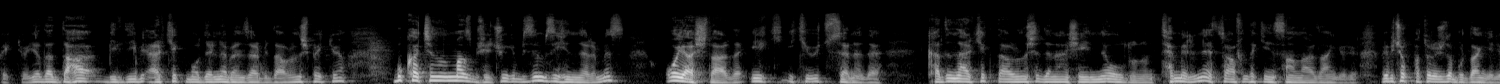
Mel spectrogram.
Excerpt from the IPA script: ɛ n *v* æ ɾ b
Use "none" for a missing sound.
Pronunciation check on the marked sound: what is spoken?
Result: z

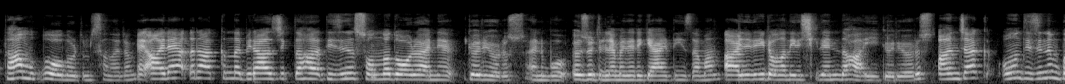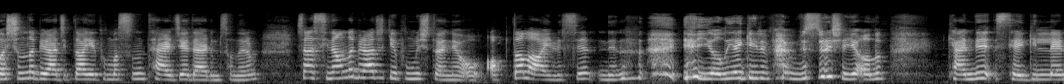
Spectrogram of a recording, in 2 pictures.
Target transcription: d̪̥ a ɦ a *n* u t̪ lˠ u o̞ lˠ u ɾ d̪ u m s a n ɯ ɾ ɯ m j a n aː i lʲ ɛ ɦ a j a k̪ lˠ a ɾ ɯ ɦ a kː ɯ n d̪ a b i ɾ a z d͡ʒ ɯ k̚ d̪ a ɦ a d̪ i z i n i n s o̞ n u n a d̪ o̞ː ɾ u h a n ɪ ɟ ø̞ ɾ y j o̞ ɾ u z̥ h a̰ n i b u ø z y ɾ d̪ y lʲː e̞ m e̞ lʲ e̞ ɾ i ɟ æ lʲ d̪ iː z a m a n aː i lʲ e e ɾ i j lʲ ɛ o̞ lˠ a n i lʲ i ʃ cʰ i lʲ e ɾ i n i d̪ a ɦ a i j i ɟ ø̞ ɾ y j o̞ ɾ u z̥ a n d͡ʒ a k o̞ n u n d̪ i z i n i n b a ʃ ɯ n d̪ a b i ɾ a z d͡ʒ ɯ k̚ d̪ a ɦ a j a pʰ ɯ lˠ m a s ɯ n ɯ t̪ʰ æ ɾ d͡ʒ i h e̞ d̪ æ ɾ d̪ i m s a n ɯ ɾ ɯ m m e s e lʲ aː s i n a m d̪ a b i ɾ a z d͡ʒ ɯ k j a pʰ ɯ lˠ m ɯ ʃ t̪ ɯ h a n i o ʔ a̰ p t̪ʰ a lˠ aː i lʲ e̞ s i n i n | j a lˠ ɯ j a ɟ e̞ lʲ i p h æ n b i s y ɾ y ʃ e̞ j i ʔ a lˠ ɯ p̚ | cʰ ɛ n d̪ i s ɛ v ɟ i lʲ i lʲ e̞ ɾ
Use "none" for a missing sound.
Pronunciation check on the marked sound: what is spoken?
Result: m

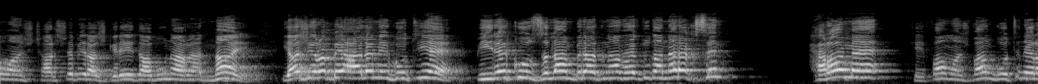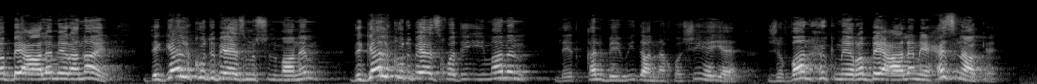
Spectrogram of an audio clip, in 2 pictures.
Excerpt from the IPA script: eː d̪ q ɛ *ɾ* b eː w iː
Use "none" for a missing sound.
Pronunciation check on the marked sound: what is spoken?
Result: l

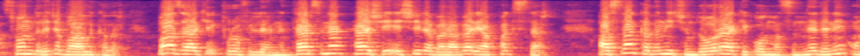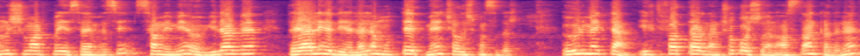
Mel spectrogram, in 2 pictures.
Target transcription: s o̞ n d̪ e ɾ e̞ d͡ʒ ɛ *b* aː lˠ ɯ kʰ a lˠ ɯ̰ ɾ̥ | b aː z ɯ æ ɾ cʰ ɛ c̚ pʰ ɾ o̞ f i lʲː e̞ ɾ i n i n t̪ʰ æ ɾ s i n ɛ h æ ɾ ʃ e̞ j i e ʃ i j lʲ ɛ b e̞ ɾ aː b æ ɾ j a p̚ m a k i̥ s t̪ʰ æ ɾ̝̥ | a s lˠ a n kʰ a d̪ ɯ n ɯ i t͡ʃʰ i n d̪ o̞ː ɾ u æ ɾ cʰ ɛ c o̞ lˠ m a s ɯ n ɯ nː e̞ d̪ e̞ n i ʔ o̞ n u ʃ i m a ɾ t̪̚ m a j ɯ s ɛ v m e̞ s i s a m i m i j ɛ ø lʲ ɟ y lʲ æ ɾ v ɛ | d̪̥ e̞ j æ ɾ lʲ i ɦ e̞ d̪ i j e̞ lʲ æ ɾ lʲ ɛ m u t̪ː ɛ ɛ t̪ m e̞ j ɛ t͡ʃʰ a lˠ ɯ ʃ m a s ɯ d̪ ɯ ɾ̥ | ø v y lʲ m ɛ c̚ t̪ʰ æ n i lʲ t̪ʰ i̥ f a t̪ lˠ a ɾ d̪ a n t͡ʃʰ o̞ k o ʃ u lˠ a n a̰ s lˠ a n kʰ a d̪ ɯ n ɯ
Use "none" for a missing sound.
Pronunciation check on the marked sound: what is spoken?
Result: b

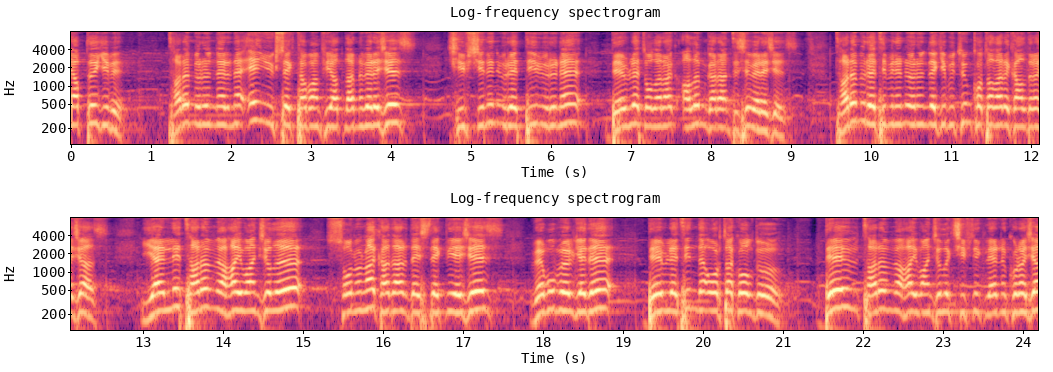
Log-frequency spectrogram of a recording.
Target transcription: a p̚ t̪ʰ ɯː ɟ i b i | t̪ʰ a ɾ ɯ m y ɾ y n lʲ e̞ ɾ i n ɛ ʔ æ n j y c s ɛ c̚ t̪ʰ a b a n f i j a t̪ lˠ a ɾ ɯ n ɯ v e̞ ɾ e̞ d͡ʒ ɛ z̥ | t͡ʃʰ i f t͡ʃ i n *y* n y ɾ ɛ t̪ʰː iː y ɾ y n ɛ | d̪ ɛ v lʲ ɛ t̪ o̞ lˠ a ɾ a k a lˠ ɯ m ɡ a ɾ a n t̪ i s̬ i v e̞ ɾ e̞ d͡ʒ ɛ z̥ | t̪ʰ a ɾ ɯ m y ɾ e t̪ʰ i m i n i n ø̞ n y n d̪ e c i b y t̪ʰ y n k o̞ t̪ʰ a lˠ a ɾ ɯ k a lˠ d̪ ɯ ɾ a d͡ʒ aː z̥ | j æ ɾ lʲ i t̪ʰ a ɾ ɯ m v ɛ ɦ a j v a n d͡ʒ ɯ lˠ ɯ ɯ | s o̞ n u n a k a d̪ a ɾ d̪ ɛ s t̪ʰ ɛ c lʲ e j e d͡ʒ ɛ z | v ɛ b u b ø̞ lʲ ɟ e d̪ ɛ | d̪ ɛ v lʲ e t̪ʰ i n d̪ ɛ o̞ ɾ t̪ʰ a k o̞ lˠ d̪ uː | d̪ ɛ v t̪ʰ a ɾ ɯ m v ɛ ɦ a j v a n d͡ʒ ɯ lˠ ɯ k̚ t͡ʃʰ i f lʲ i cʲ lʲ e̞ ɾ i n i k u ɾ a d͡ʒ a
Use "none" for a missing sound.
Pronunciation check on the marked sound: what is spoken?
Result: i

